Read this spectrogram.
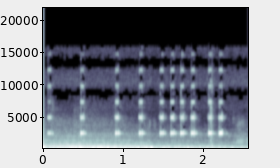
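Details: MaxxFan 5100K roof vent fan in a bus RV conversion roof hatch: crisp high control beeps, about a dozen over three seconds, each stepping the fan speed down toward its quietest setting over a faint low motor whir.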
